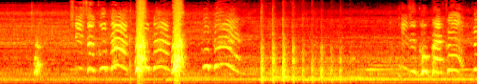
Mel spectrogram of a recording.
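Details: A cocker spaniel gives two sharp barks at cocker spaniel puppy sounds playing from a computer, amid high puppy whimpering and a person talking; he reacts like this whenever he hears puppies.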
